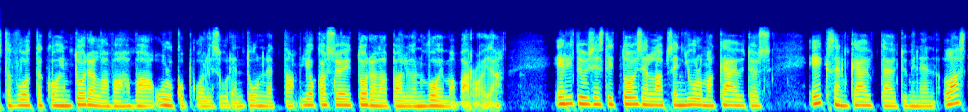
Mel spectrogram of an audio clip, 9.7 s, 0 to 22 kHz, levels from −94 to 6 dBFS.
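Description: From 0.13 to 0.68 s a faint copy of the speech trails it by 152 ms at about 20 dB below the speech. This is an echo leak: one end was likely playing the call on a loudspeaker, and its echo canceller let part of the microphone pickup return. It recurs, louder, from 1.91 to 4.12 s at about 15 dB down.

From 5.04 to 5.17 s the room background dips by up to about 40 dB for roughly 150 ms. This is background gated by the echo canceller, which clamped the microphone hard while the loudspeaker played and then released it. A barely audible echo scrap follows at 5.19 to 5.24 s, about 40 dB down.

The echo returns from 6.19 to 9.2 s at about 20 dB down, still 152 ms late. Within it, from 7.68 to 8.08 s, the background is gated again for roughly 400 ms.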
